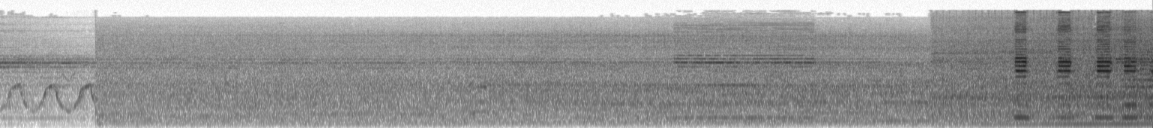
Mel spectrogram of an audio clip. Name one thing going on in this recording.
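Tractor engines rumble and idle nearby.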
